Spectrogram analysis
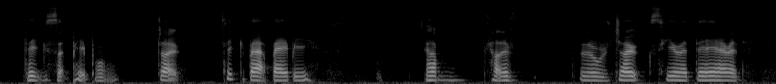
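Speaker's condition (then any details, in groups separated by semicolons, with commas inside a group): MND (ALS); uses assistive communication device daily; lost ability to talk, uses text to speech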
